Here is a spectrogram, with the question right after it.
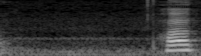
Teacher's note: फ का उच्चारण स्थान ओष्ठ और उच्चारण नाम ओष्ठ्य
